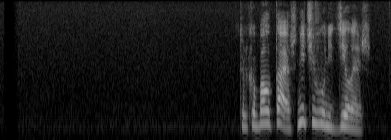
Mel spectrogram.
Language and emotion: Russian, angry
